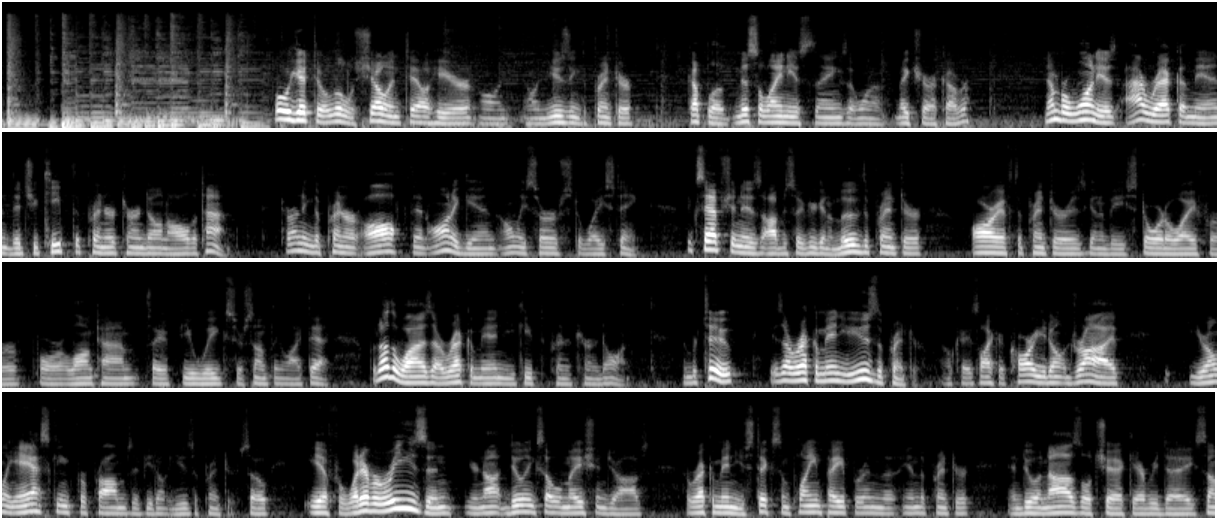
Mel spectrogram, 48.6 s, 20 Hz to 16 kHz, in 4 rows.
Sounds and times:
Speech: 2.7s - 9.8s, 10.4s - 48.5s.

